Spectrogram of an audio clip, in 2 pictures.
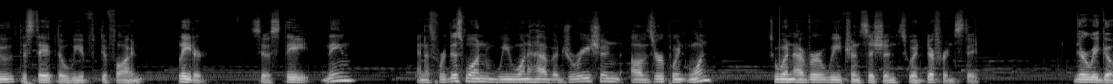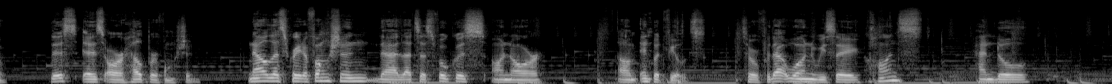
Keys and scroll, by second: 0.1-2.8 typing, 3.3 alt+Right, 4.3-9.9 typing, 17.9 Return, 19.3-22.2 typing.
